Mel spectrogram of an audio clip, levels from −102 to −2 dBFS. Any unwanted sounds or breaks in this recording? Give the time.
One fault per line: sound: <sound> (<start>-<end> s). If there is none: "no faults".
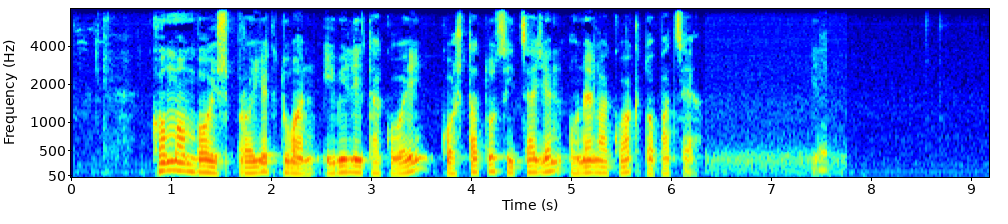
sound: laugh (7.4-7.6 s)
